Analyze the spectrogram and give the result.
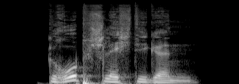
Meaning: inflection of grobschlächtig: 1. strong genitive masculine/neuter singular 2. weak/mixed genitive/dative all-gender singular 3. strong/weak/mixed accusative masculine singular 4. strong dative plural
- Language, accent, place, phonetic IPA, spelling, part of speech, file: German, Germany, Berlin, [ˈɡʁoːpˌʃlɛçtɪɡn̩], grobschlächtigen, adjective, De-grobschlächtigen.ogg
